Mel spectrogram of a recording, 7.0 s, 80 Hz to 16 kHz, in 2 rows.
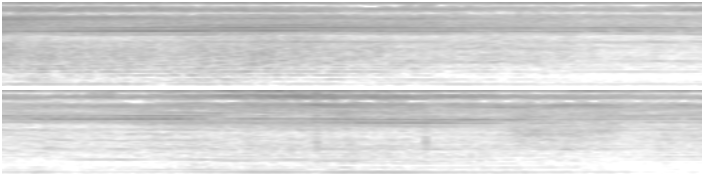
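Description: A Blade Infusion 120 RC helicopter hovers nearby with a steady, faint whirring buzz of rotor and electric motor that rises and falls slightly in level.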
